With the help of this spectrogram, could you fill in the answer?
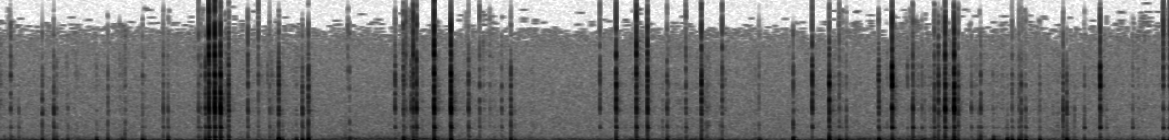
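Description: Fingernails scratch the textured surface of an empty, hollow, clear faceted plastic tumbler held close to the microphone. Dozens of short, dry, bright scratches and clicks sound over a faint low hum, with a few denser bursts in between.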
